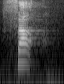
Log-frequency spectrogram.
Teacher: یہ نوکے زبان یہ سامنے کے دانتوں کی جڑ میں لگتی ہے تو سا ادا ہوتا ہے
